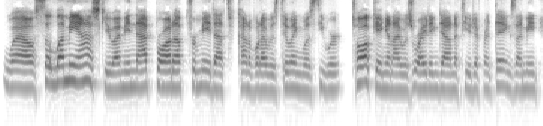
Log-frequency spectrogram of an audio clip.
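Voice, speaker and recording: A woman's voice: on the low side, fairly even intonation, fairly quick, few pauses. A woman hosting a podcast interview, reacting often with exclamations and asking questions. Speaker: podcast host. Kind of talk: conversational interview.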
